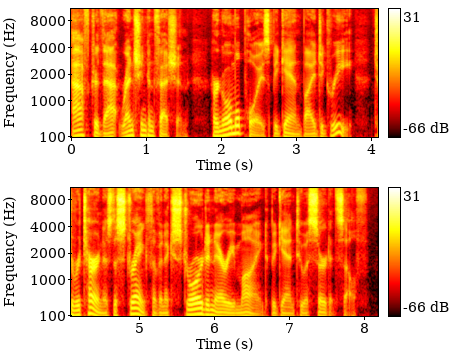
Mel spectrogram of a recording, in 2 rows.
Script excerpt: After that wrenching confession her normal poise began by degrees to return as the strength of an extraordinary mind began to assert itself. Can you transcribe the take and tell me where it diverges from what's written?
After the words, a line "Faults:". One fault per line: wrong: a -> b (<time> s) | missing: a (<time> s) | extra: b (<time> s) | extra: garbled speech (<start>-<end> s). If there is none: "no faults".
After that wrenching confession her normal poise began by degree to return as the strength of an extraordinary mind began to assert itself.
Faults:
wrong: degrees -> degree (3.3 s)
